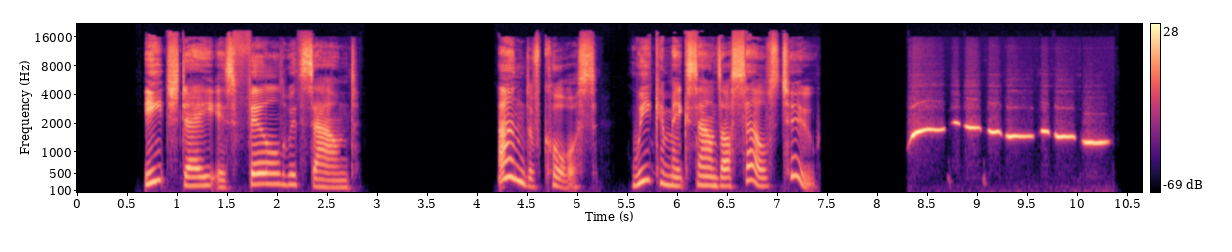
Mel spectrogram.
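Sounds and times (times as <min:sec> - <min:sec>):
speech: 0:00.7 - 0:02.9, 0:04.2 - 0:07.5
person whistling through pursed lips: 0:08.3 - 0:10.4.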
